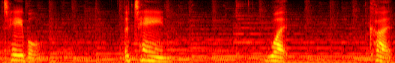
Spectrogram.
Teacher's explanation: in American English, they tend to drop the T in the final position.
